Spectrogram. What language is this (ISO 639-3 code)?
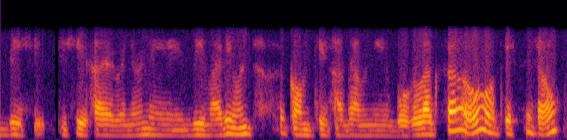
nep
